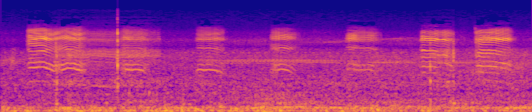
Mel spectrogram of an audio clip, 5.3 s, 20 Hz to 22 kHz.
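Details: Carrion crow with prey feeding young at Diemerbos, 22 July 2020; a rapid run of seven short, grating, nasal calls at roughly half-second intervals, one sharp click, low background rumble.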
